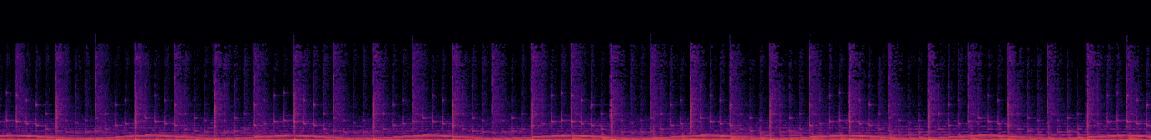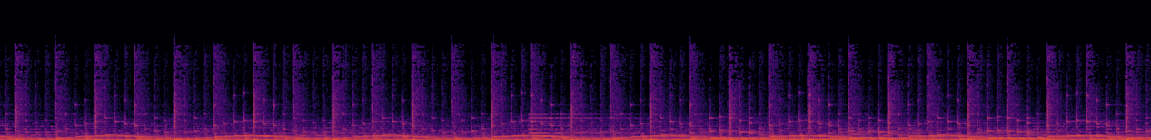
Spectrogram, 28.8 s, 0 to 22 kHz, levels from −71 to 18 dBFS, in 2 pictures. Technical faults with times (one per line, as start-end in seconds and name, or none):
none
